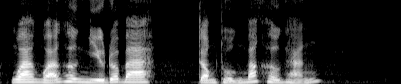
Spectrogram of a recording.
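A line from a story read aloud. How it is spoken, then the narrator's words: Bursting into laughter. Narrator (Vietnamese): Cậu Bảo cười phá lên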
